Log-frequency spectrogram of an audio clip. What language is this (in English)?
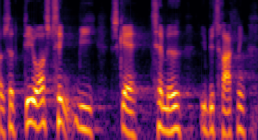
Danish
